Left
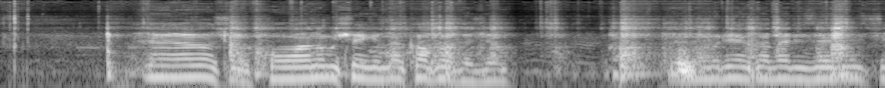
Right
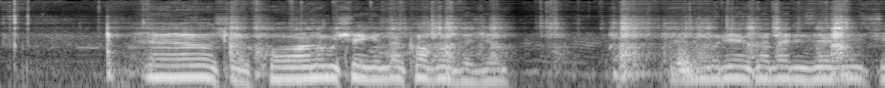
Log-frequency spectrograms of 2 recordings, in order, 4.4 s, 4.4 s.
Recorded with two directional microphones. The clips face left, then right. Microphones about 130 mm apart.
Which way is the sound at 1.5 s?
20° left (ahead or behind).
